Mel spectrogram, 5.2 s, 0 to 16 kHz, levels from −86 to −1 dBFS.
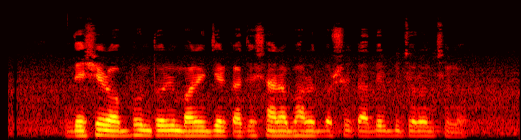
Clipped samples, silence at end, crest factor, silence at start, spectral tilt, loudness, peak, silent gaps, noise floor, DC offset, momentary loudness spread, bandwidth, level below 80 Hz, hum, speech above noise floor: under 0.1%; 0.55 s; 18 dB; 0.65 s; -7 dB/octave; -28 LUFS; -10 dBFS; none; -53 dBFS; under 0.1%; 11 LU; 8.6 kHz; -76 dBFS; none; 26 dB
